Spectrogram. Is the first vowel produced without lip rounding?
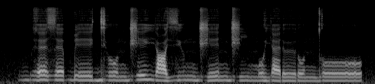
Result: yes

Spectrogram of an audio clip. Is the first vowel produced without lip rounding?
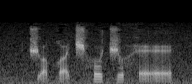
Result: no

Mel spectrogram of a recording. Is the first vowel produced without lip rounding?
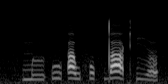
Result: yes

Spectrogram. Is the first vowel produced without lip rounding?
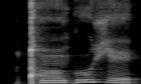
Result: no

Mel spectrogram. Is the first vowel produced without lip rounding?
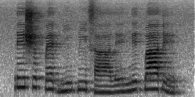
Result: yes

